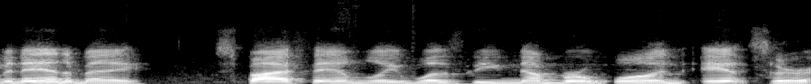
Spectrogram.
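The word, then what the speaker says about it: Spy × Family: time perfect um when I first talked about spy family at work I was humbled because I called it spy X family and the person was like is pronounced spy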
